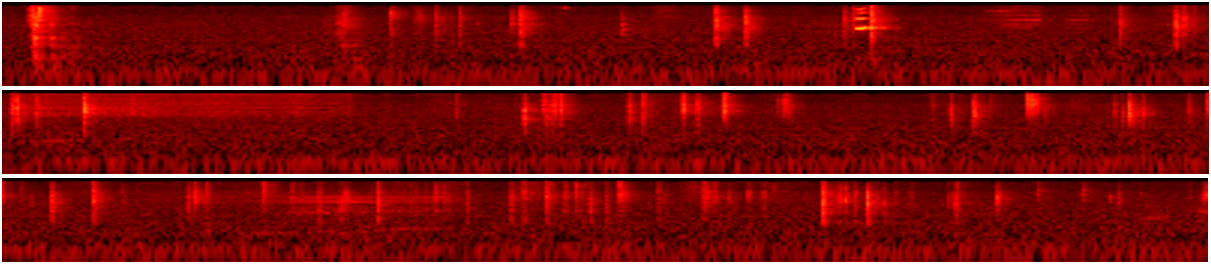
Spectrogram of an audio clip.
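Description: Faint scattered clicks and soft rustling as hair is handled and a spring-clamp curling iron is opened and closed around a section of hair; the sharpest clicks come just as it starts and about three seconds in.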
